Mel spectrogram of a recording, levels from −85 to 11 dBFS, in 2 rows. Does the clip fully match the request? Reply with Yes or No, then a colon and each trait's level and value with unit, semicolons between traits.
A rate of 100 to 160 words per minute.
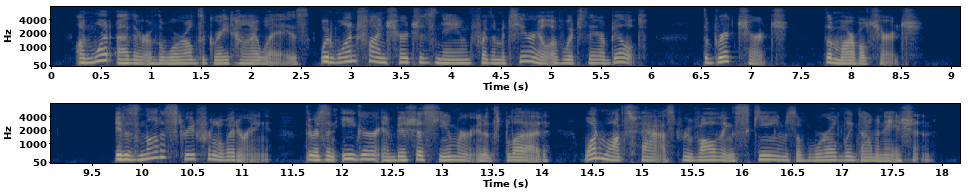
No: average, 170 wpm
